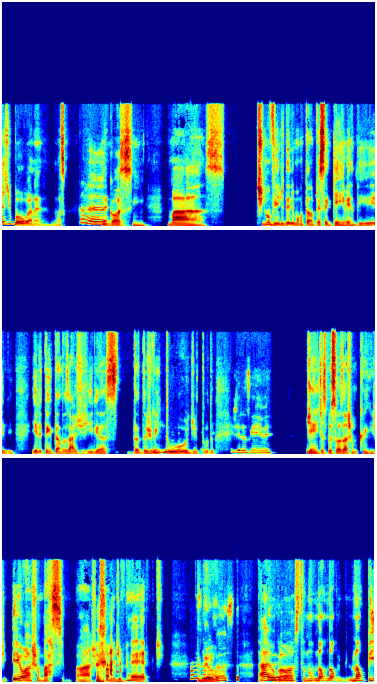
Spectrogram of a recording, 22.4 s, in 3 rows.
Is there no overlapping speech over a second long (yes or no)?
yes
